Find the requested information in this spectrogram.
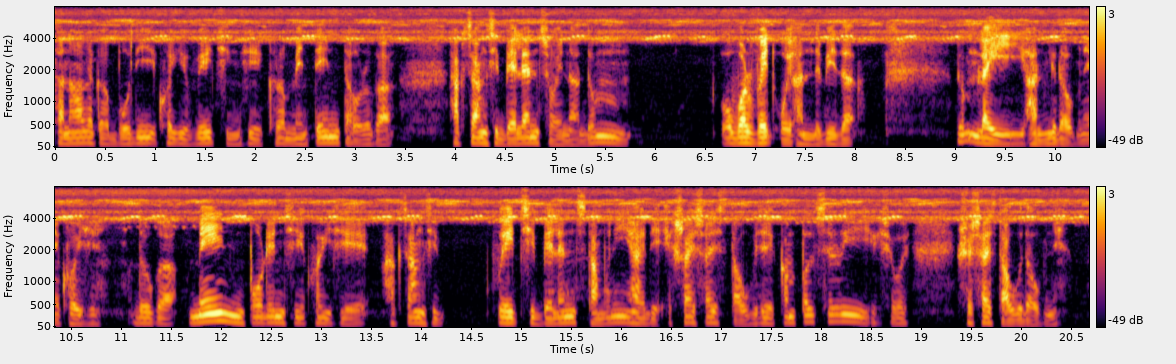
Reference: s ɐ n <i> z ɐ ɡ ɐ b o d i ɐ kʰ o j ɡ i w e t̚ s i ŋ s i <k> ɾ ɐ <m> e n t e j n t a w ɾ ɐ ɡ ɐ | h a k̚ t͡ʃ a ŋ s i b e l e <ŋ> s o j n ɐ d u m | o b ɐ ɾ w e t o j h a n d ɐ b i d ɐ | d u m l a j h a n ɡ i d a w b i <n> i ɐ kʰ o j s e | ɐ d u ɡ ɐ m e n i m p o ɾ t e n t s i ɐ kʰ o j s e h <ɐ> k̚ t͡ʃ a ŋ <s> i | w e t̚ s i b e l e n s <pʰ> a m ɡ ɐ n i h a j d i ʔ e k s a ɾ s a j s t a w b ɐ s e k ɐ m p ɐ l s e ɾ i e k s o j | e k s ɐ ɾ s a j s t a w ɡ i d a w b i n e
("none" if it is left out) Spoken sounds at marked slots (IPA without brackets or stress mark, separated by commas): a, kʰ, m, n, n, a, s, tʰ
